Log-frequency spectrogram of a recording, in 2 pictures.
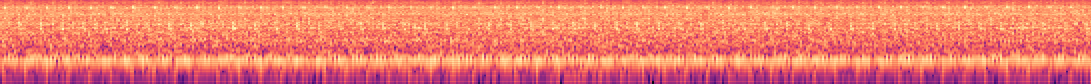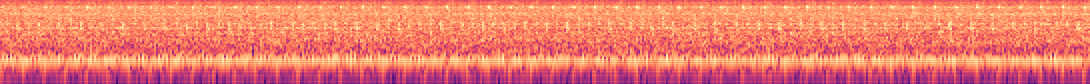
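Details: Toyota Corolla EFI petrol engine with misfiring issue, idling with a steady drone and faint uneven stumble about three beats a second.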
